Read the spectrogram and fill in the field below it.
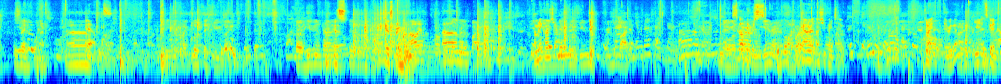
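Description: Playing cards are slapped down and slid across a soft table mat.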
